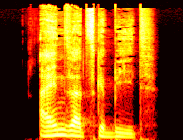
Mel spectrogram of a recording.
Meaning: 1. application, field 2. theatre of operations
- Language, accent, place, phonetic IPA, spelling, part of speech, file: German, Germany, Berlin, [ˈaɪ̯nzat͡sɡəˌbiːt], Einsatzgebiet, noun, De-Einsatzgebiet.ogg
